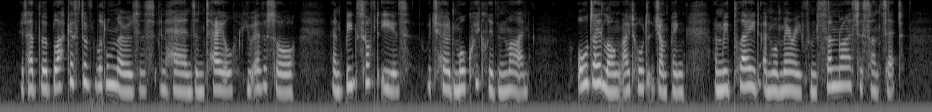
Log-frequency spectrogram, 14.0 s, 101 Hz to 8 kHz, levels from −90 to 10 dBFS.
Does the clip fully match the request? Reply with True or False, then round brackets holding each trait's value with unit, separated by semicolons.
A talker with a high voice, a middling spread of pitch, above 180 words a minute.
False (245 Hz; 3.1 semitones; 175 wpm)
